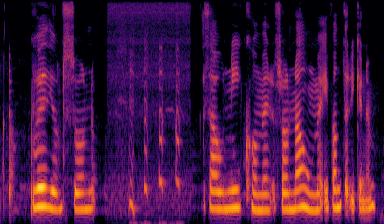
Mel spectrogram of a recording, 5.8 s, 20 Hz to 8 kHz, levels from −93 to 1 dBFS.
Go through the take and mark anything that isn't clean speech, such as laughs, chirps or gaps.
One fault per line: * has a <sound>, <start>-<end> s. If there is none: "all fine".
* has a laugh, 1.7-2.8 s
